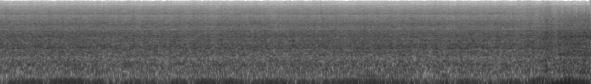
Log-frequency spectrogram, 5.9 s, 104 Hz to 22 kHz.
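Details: Porsche 928 V8 after oil pump work: smooth steady idle, no whine, quick blip near end revs cleanly; all sounds good. Normal idle.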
